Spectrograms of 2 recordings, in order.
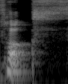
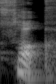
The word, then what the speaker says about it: SOX: It is SOX, Sarbanes-Oxley, not SOC. There's SOC. We are not talking about SOC. We are talking about SOX.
